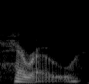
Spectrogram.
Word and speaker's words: Harrow: It's pronounced Harrow. Yeah. Of course, now I'm overpronouncing it. Harrow. Harrow County. I guess the proper pronunciation is like Harrow County.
